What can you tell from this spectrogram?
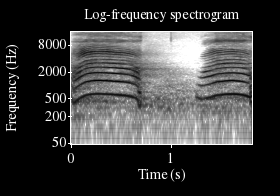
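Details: Domestic cat meowing twice indoors, each call a drawn-out tonal meow of about 0.7 seconds with a short gap between, rising slightly then falling at the end; owner speaking in Tamil before and after.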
